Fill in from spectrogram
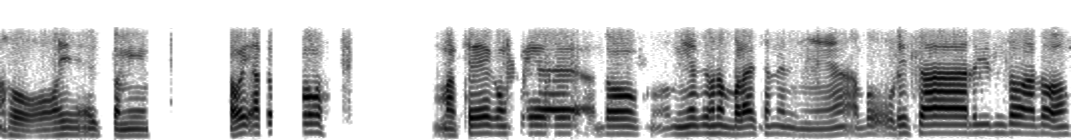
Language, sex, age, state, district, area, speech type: Santali, male, 30-45, Odisha, Mayurbhanj, rural, conversation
